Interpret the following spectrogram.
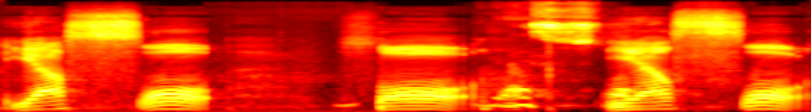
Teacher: Tebalkan sod, diangkat lagi pangkal lidahnya sodnya Bunda.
